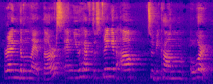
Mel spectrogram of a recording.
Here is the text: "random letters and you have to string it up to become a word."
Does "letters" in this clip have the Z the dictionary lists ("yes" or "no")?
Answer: no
